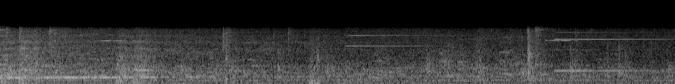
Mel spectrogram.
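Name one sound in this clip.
Footsteps tap and echo through a large hard-walled hall.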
